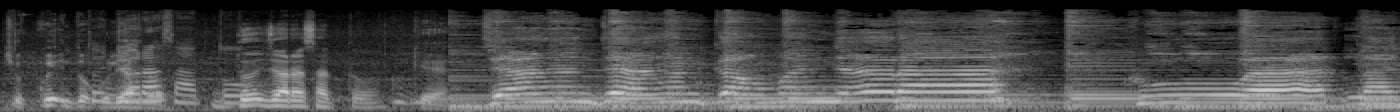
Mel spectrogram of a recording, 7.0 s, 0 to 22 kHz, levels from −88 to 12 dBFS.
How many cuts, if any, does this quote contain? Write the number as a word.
one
